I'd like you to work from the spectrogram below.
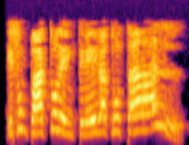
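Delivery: slow, fervent shouted cry on pacto. Acted. Pastor crying the key phrase at the congregation, shouted cry. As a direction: cry the phrase out, drawn and loud. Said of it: "repeated with a cry".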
